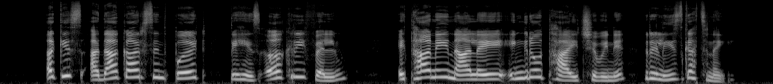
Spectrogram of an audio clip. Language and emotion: Kashmiri, neutral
